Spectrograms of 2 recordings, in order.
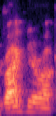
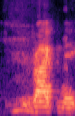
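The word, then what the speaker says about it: Rangnick: Sort of, I mean, Ragnarok is available. I don't even know how to pronounce his name. That's not right. Ragnik. And Ragnarok is obviously from Thor, but I keep saying it.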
